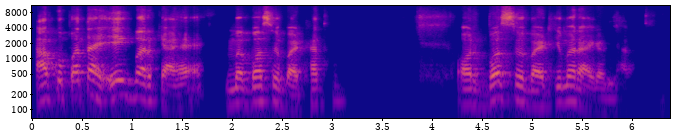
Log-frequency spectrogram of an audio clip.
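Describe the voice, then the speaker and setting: A man's voice: medium pitch, expressive, a little slow. A man giving a casual online session on road safety, telling stories and reading out viewer comments. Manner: chatty storyteller, reads out viewer comments.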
